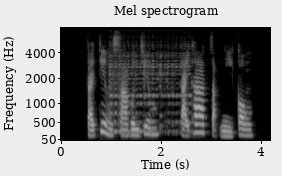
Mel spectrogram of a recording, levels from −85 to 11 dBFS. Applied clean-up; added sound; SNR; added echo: classical method log-MMSE.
